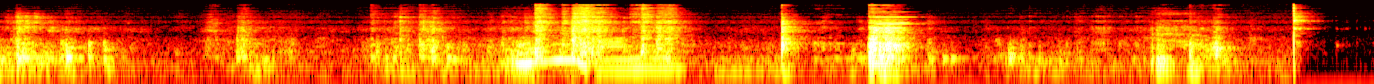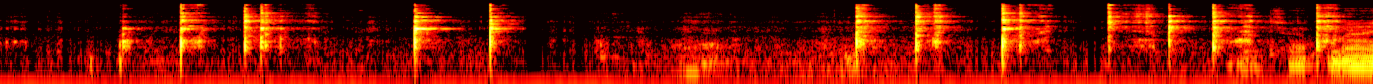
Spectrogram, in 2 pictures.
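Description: Metal spoon clinking and scraping against ceramic bowls as grated coconut is scooped from one bowl into another, ending in a string of short, sharp clinks.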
